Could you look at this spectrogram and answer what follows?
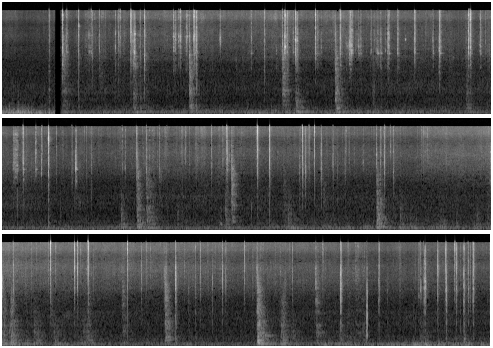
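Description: Wood embers crackling and popping under a wire barbecue grate where bell peppers and tomatoes are charring: irregular sharp snaps over a steady low hiss. Metal tongs clink against the grate as the peppers are turned.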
